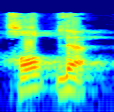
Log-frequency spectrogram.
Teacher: الخاء مفخمة واللام مرققة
